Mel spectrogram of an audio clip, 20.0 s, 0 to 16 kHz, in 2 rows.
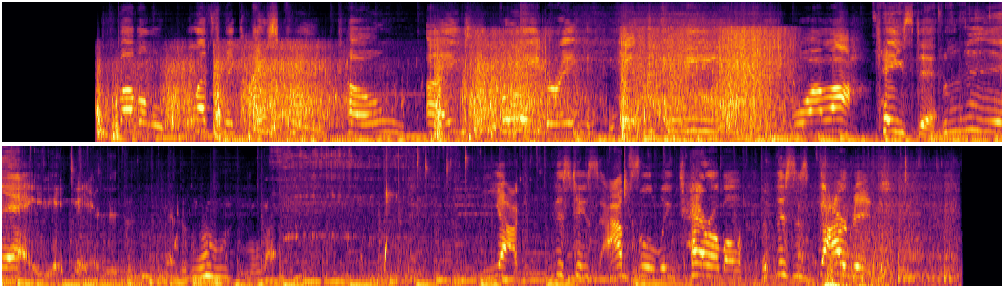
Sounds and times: Music: 0:01.0 - 0:19.6
Speech: 0:01.1 - 0:12.8, 0:14.8 - 0:19.0.

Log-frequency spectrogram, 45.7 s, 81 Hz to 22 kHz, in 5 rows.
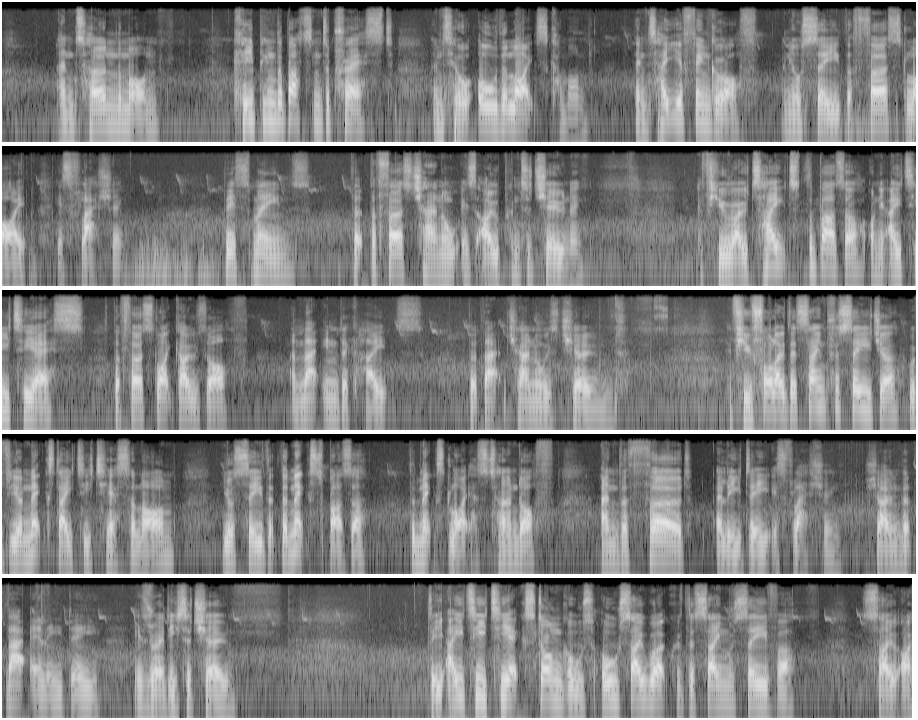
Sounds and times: Speech: 0:00.6 - 0:01.6, 0:02.3 - 0:10.4, 0:11.4 - 0:15.0, 0:16.1 - 0:24.6, 0:25.5 - 0:38.9, 0:40.8 - 0:44.5, 0:45.2 - 0:45.6.

